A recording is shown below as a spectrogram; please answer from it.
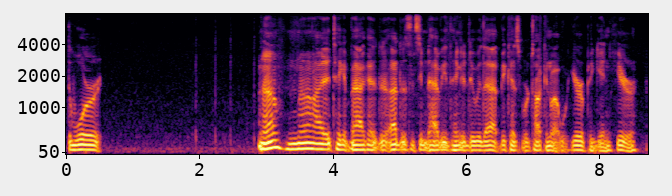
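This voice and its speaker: A man giving unscripted, ASMR-style commentary as he browses, in a musing, halting way with pauses. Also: sits low, fairly even intonation, vocal fry, a little mellow. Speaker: video host reviewing an old magazine.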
